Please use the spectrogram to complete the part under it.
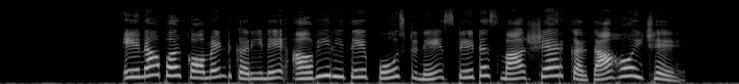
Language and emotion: Gujarati, neutral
